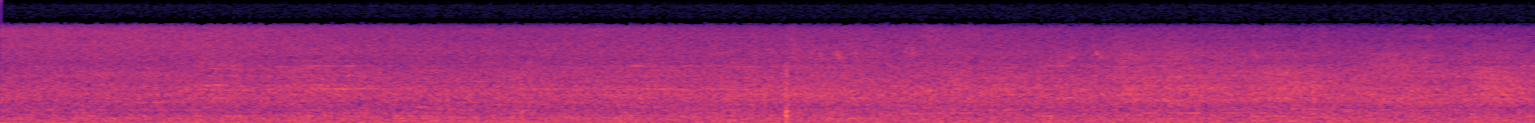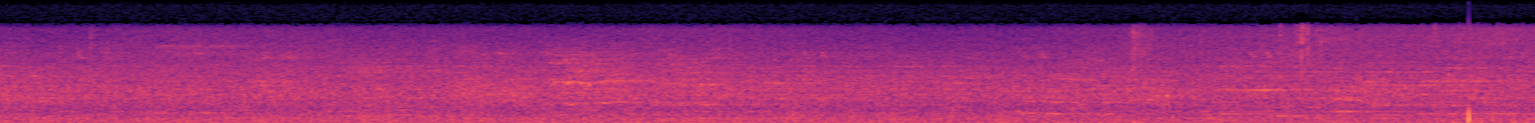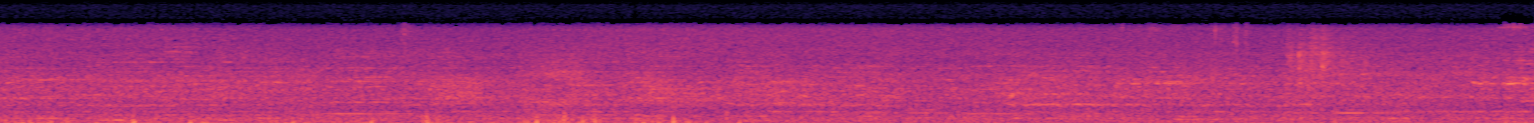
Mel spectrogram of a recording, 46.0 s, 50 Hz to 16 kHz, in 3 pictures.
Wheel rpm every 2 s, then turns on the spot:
0, 0, 0, 0, 0, 0, 0, 0, 0, 0, 0, 0, 0, 0, 0, 0, 0, 0, 0, 0, 0, 0, 0.
none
